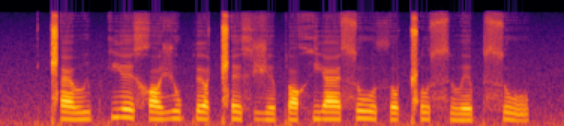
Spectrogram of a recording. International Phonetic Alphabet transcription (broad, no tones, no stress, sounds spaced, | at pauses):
ǁ æ β i p k j e x ɒ ʒ u p ɾʲ ɒ ǁ e x ʒ e p ɾ ɒ x j æ s u θ o ǁ u s β e p s u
